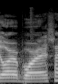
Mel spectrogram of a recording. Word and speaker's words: Ouroboros: Uh, there are off, often um, the snake can invite to the mind an image of the uh, I don't know if I'm actually pronouncing it right, but Ouroboros. – Oh yeah, the Ouroboros. I'm pretty sure that's how you say it.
